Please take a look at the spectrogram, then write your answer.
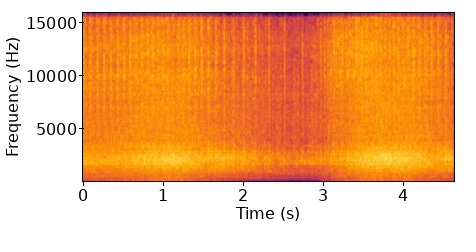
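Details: ZMZ 402 engine, cold, idling at about 550–600 rpm with oil pressure around 3.5, then throttle blips: a light, quick metallic knock sharpens with revs, caused by piston pin-to-connecting rod play in all four cylinders.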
